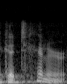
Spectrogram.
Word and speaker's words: catenary: Louis although that's technically not a parabola I believe that's a catenary or as sometimes said by the English a cat inner a catenary to pronounce that well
